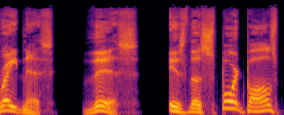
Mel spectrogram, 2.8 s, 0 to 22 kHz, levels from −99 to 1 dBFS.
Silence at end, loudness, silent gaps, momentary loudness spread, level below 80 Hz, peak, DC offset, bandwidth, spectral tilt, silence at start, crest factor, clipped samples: 0.05 s; -19 LUFS; 0.65-0.76 s, 1.42-1.61 s; 11 LU; -42 dBFS; -4 dBFS; under 0.1%; 17.5 kHz; -4 dB/octave; 0 s; 16 dB; under 0.1%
